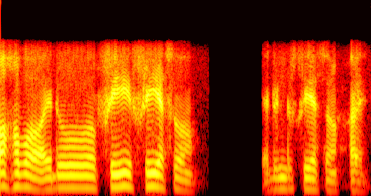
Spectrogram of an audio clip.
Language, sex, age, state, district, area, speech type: Assamese, male, 30-45, Assam, Dibrugarh, rural, conversation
